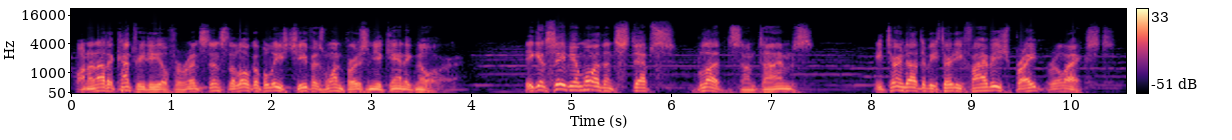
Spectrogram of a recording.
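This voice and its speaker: A man's voice: mid-range voice, natural voice. An American man playing a wry, confident insurance investigator in a 1950s radio detective drama. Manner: wry, breezy, clipped. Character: wry easygoing freelance insurance investigator, confident and quick-witted.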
